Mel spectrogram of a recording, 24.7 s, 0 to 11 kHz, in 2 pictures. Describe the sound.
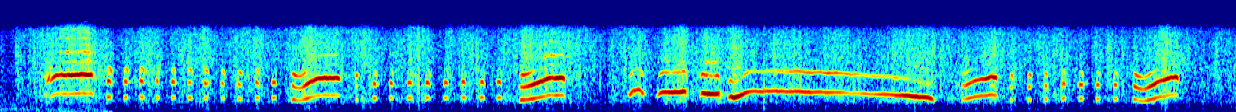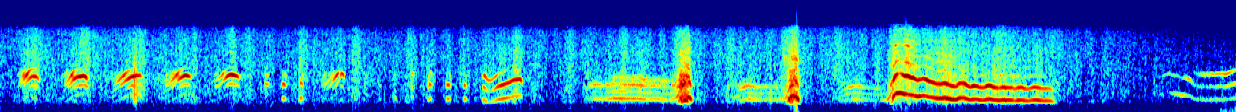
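A man imitates animal noises with his mouth, mostly rapid clucking bursts and drawn-out crowing calls, one after another on a thin, tinny, hissy 1889 recording from a small 5-inch disc, with no talk.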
